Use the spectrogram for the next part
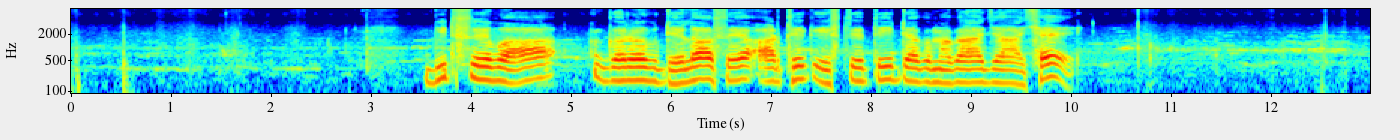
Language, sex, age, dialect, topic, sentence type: Maithili, male, 56-60, Angika, banking, statement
